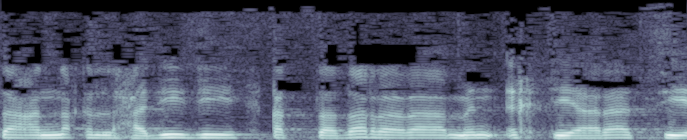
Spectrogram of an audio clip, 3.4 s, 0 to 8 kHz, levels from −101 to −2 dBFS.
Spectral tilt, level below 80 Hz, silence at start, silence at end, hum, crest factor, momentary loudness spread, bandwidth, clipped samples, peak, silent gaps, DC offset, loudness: -8 dB/octave; -52 dBFS; 0 s; 0 s; none; 12 dB; 4 LU; 8 kHz; under 0.1%; -6 dBFS; none; under 0.1%; -19 LUFS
